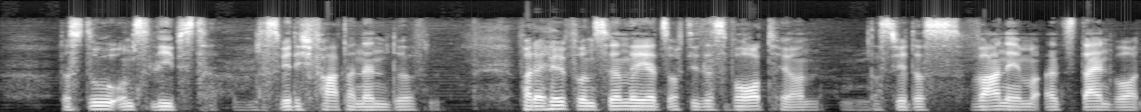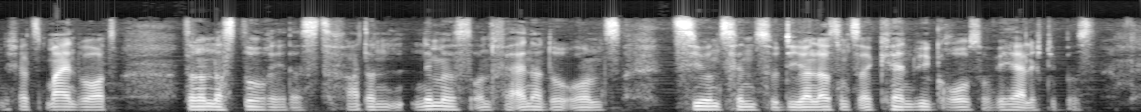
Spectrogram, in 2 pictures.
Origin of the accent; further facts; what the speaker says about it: Hamburg, Germany; Also ich bin aus Hamburg, dort groß geworden, geboren auch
